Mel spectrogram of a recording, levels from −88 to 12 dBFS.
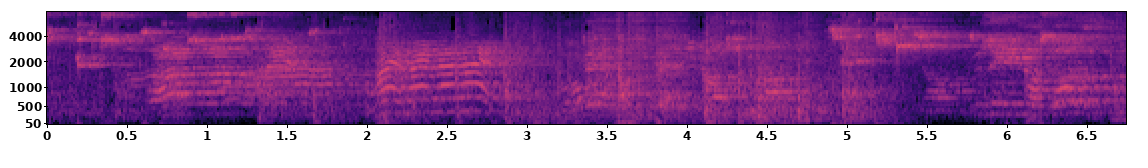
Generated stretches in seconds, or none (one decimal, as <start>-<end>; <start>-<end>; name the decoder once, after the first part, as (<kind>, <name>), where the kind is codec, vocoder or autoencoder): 3.4-4.0 (codec, SNAC)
